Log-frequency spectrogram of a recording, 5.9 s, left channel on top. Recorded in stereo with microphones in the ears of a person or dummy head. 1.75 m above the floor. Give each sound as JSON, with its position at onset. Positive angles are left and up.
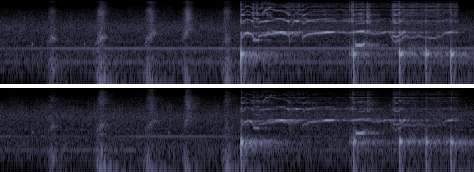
{"t": 0.6, "sound": "a whoosh", "side_deg": 25, "distance_m": 1.0}
{"t": 3.0, "sound": "a scream", "side_deg": 50, "distance_m": 1.2}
